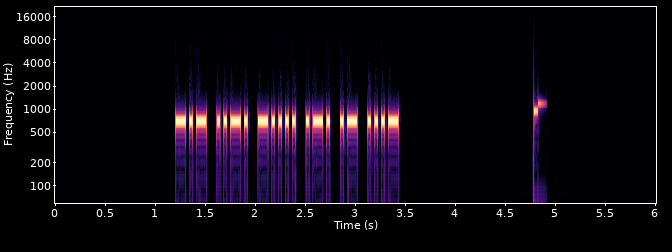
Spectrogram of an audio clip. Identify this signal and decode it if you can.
Morse code, heard as a keyed tone, about 36 wpm, 690 Hz. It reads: KF6RAV
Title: USA Call Signs - 6 Characters - 3x Character Spacing - 35wpm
